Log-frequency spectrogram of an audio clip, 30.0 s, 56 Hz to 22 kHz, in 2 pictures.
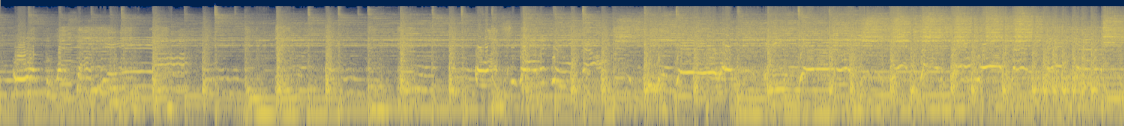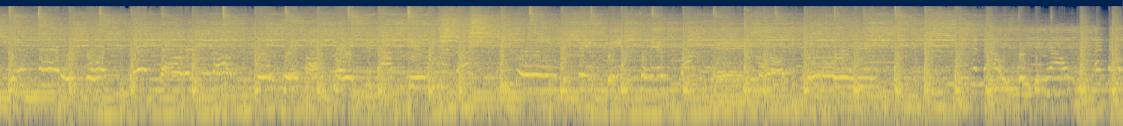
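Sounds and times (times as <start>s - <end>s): bass and electric guitars: 0.0s - 29.9s
drum kit steady beat: 0.0s - 29.9s.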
